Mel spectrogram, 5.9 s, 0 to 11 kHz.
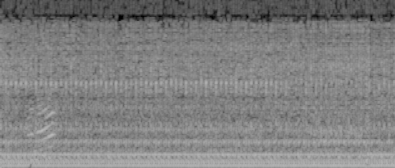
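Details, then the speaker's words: Peugeot 206 2.0 HDi 90 after the overtightened timing belt was corrected, covers still off: steady, even diesel idle with no whine from the belt area; normal idle. "voilà donc là on a plus de bruit tout est bon"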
